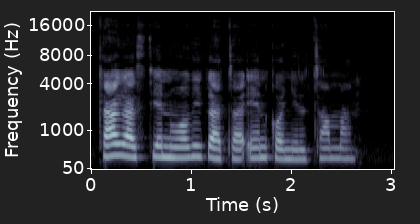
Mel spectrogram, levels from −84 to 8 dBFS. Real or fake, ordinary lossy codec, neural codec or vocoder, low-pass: real; none; none; 19.8 kHz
